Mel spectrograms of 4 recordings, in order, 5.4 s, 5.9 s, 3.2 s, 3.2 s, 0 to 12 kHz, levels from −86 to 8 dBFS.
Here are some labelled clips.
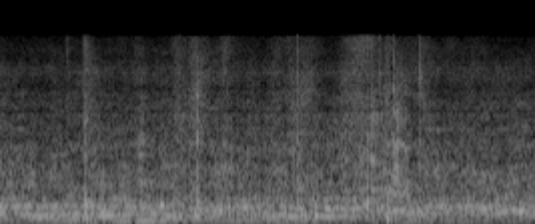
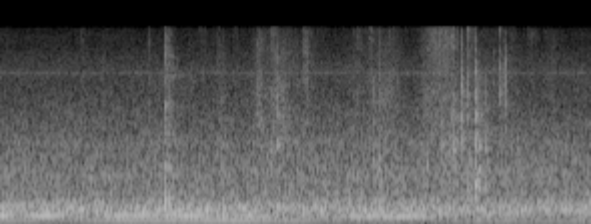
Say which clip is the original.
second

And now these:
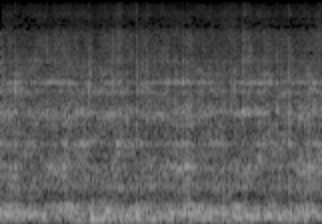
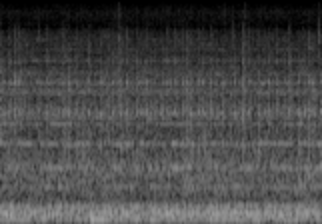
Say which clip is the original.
second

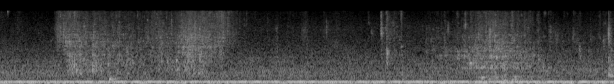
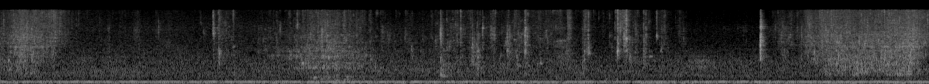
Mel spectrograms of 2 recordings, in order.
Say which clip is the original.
first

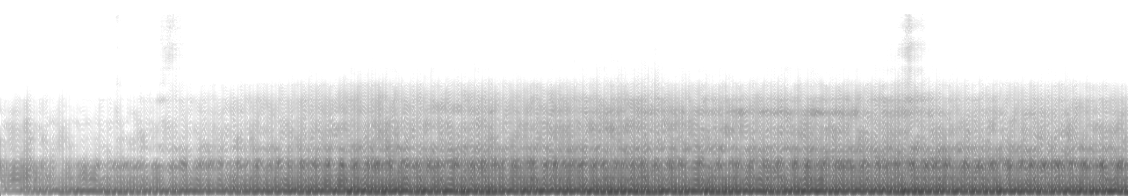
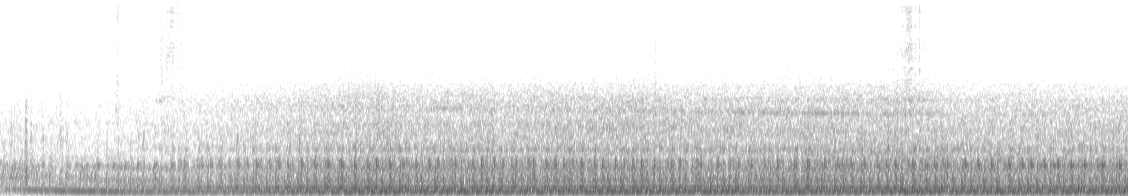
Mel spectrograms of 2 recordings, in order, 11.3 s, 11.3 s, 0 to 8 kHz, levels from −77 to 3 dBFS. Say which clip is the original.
second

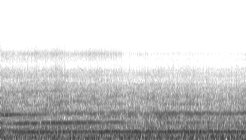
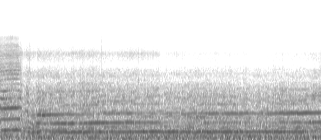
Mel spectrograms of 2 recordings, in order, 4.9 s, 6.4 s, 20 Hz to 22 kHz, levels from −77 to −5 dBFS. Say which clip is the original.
second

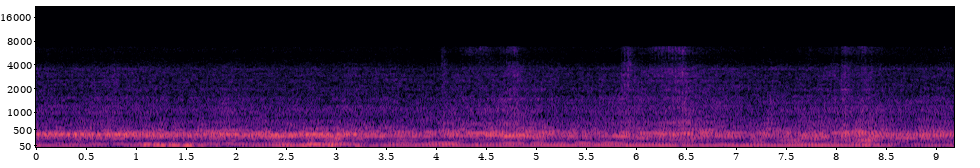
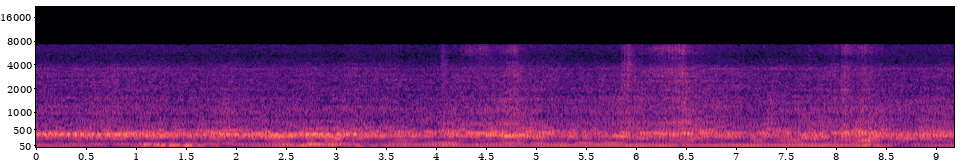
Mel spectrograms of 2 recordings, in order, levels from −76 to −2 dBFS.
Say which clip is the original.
second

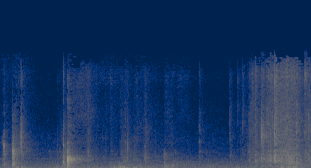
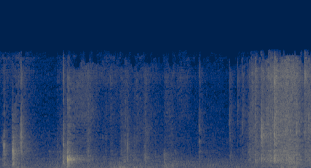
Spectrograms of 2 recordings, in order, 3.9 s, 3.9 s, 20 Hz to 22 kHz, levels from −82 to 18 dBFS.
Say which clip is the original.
first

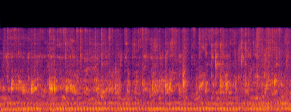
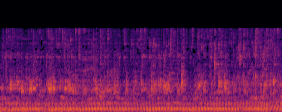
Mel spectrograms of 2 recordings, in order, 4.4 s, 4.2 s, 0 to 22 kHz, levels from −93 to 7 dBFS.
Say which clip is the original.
second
